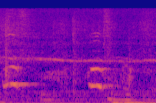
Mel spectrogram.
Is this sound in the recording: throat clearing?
no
